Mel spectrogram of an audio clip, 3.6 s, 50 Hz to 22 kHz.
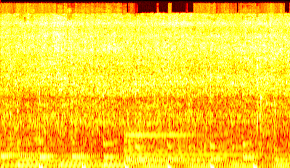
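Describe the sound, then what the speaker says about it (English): Food, beef for a stew, fries in a pan with a steady loud sizzle, while faint regular knocks and scrapes from stirring repeat about every half second underneath, with no talking. "After a good 5 to 10 minutes of frying, start seasoning your food."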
